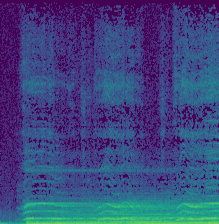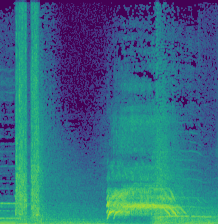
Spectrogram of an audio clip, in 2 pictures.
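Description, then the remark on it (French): Loud, shrill screaming erupts near the end, preceded by a tense droning score and two sharp cracking hits, like a dramatic horror movie trailer. “Ah ouais, ça crie, hein, les intrus.”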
